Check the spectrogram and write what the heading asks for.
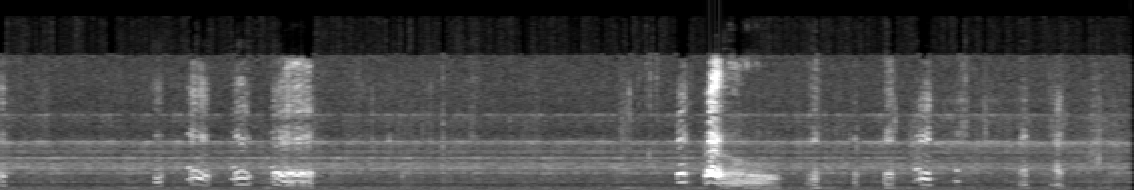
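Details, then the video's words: Puppies at play, giving short high yips and whimpers scattered through the clip, with one louder squeal near the middle over a steady low hum. "Puppies playing"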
